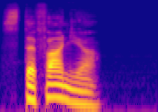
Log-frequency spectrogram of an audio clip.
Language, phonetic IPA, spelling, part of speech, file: Polish, [stɛˈfãɲja], Stefania, proper noun, Pl-Stefania.ogg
